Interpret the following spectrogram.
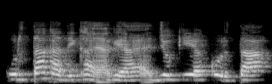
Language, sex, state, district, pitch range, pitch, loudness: Hindi, female, Bihar, Jahanabad, 205-230 Hz, 220 Hz, -15 LUFS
